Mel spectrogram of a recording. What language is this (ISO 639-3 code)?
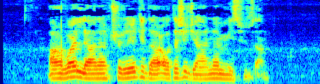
fas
